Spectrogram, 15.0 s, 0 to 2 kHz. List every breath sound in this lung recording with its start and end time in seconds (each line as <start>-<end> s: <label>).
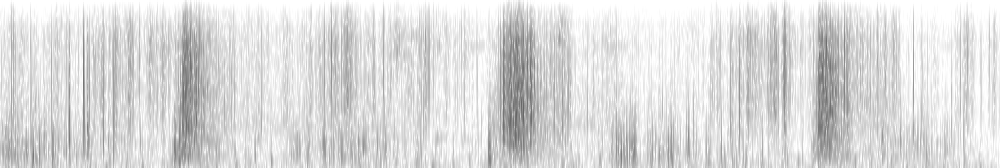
2.54-3.55 s: inhalation
2.54-3.55 s: crackles
7.50-8.63 s: inhalation
7.50-8.63 s: crackles
12.18-13.05 s: inhalation
12.18-13.05 s: crackles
